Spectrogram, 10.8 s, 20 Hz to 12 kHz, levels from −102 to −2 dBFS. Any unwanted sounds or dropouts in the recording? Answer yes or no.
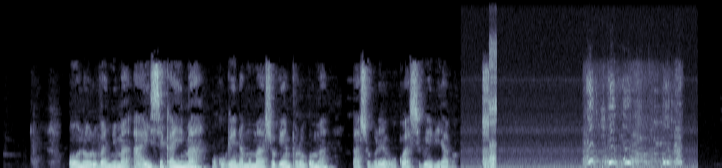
yes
